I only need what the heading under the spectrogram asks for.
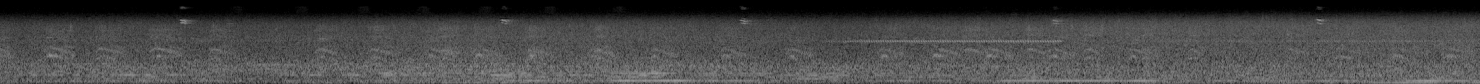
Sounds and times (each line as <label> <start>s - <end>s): birds 0.0s - 14.8s
highway 0.0s - 14.8s
steady, light wind 0.0s - 14.8s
